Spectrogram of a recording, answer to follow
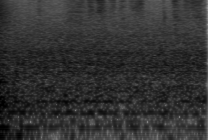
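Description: Chalk writing on a chalkboard: faint, short strokes of chalk against the board as words are written.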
